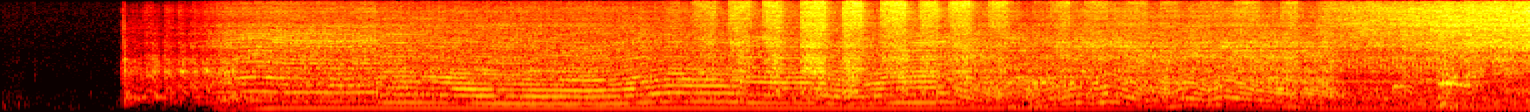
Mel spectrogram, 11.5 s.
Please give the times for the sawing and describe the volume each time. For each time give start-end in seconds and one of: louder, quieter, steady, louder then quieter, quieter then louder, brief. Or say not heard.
1.4-11.2 steady.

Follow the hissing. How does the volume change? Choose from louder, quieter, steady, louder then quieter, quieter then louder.
quieter then louder.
